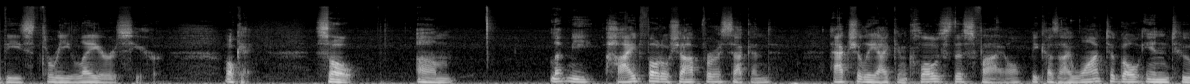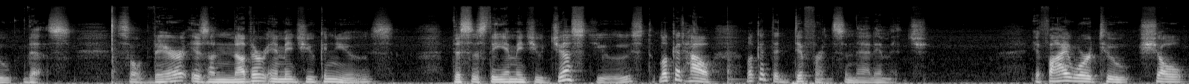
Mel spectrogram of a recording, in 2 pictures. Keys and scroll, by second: 9.7 super+w, 16.0 Down.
